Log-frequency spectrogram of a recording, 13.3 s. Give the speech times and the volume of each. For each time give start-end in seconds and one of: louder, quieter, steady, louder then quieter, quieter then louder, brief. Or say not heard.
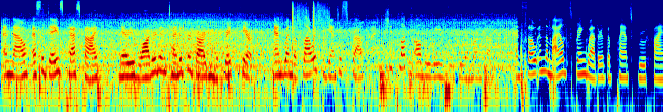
0.0-13.2 quieter.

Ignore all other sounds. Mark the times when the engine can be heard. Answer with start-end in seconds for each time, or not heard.
0.0-10.4.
